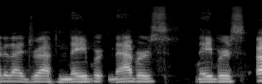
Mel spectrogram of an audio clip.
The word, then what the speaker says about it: Nabers: we doing why did I draft neighbor nabers Neighbors all right how do you say Malik's name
